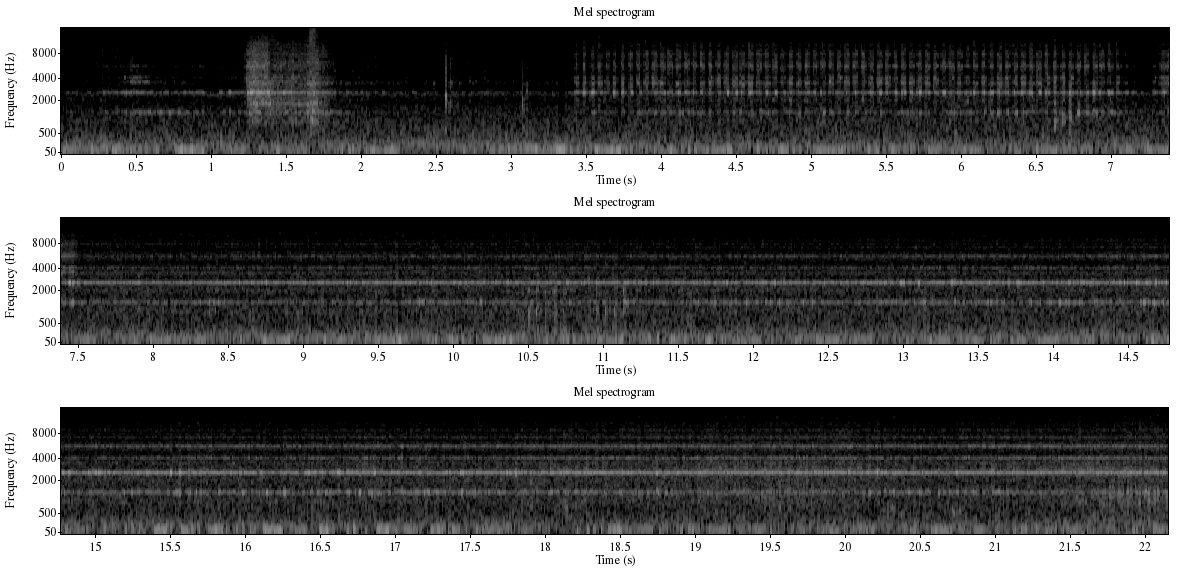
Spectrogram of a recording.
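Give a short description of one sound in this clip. A brake lathe hums steadily as it turns a brake disc.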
